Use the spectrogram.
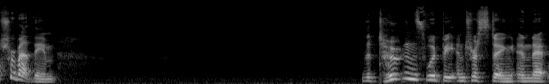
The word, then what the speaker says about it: Teutons: Yeah, I feel like the Teutons are a nice off-meta one that people don't play. And I like that it rhymes with Rootin'.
